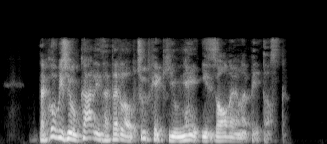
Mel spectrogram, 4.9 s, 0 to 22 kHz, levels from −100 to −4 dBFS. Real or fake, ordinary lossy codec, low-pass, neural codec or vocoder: fake; none; 7.2 kHz; codec, 16 kHz, 2 kbps, FreqCodec, larger model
